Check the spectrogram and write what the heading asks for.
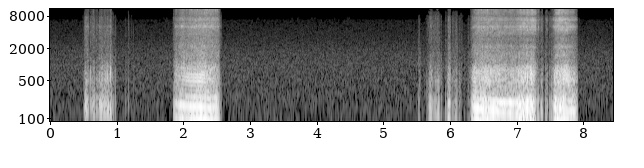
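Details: Husband snoring heavily during sleep, likened to a motorbike: loud, rough, buzzing snores in bursts, a shorter one then longer rattling ones, separated by silence.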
